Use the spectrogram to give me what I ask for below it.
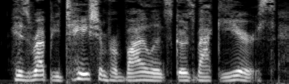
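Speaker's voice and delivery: low, cutting warning; sharp tone. Acted. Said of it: "His voice had a sharpness to it".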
